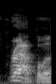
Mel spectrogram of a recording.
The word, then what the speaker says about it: Rapala: And that's where you start to use the original Rapala.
